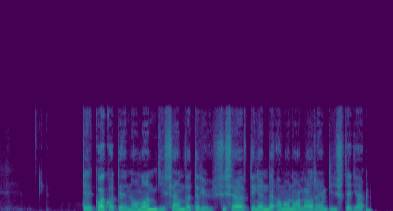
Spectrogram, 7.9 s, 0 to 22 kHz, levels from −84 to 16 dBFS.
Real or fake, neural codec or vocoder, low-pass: fake; codec, 24 kHz, 1 kbps, SNAC; 10.8 kHz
